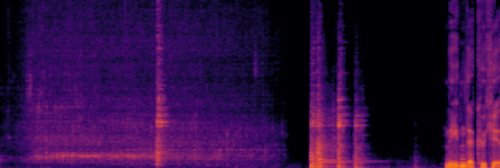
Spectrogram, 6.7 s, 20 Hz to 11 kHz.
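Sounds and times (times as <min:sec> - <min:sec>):
tap water filling a kettle in a kitchen: 0:00.0 - 0:03.9
speech: 0:06.0 - 0:06.6.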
